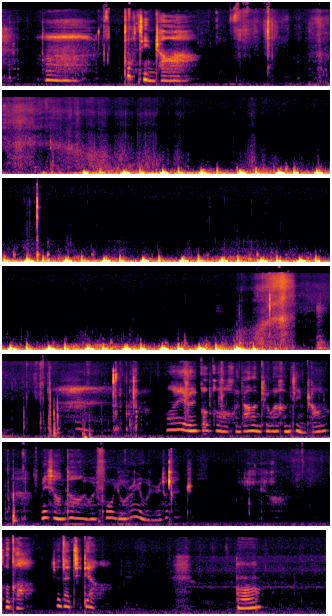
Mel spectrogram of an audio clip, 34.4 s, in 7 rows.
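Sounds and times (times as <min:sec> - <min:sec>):
faint soft sounds: 0:00.0 - 0:34.3
speech: 0:01.8 - 0:02.9, 0:23.0 - 0:27.3, 0:29.6 - 0:31.0, 0:33.0 - 0:33.5
heartbeat thumping: 0:05.6 - 0:18.7.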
